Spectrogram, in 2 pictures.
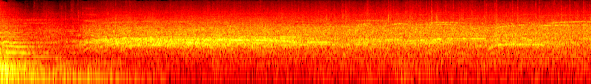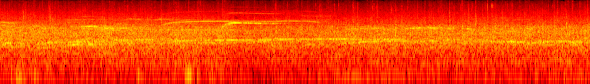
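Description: A large audience applauds loudly in a hall.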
